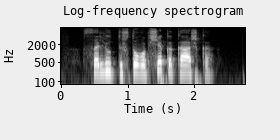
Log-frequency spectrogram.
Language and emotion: Russian, angry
